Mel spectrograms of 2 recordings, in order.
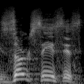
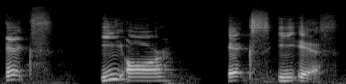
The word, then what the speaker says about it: Xerxes: up fast huh okay Xerxes x e r x e s circuses that that X is a z it's pronounced with the Z Xerxes right so it's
